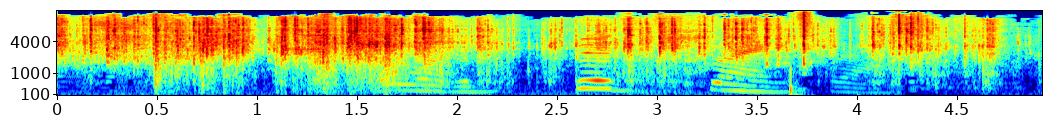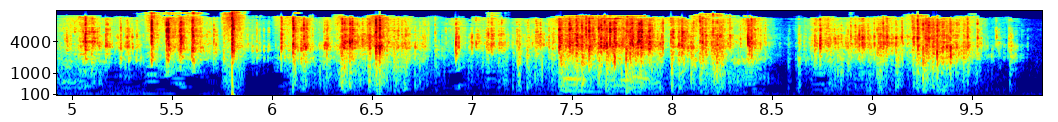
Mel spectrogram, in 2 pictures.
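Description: Plastic toy trains clatter and crash together.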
